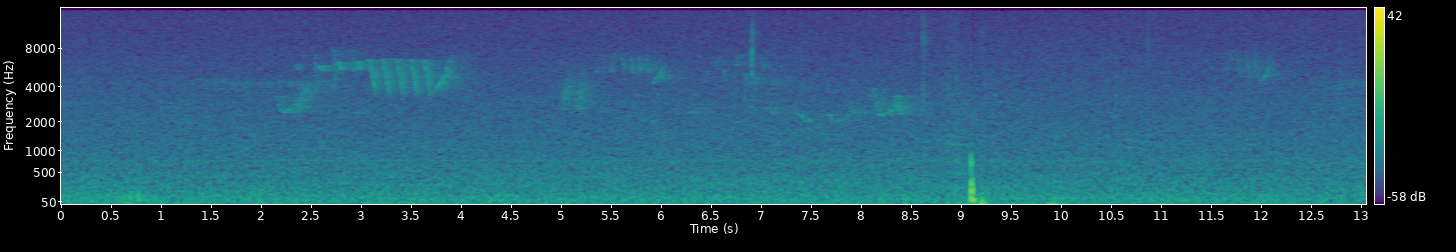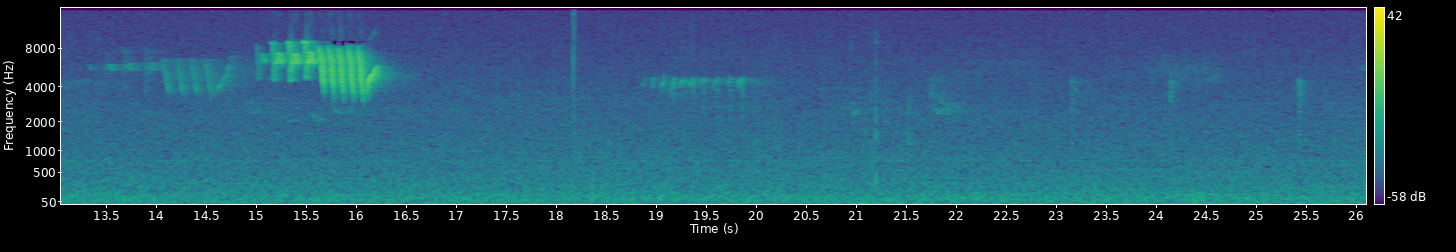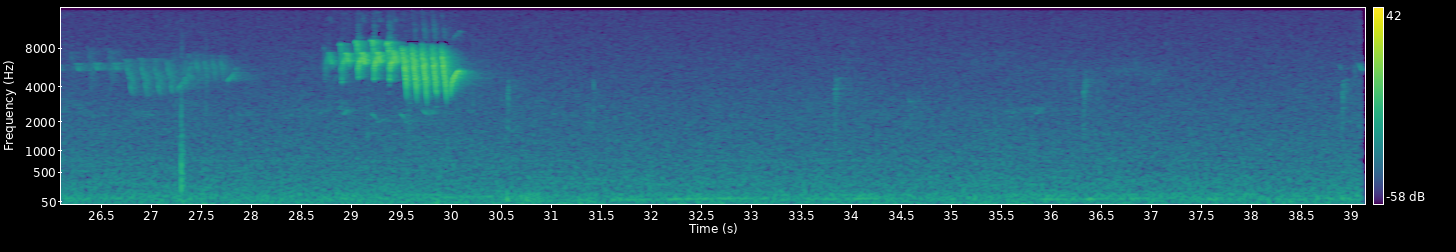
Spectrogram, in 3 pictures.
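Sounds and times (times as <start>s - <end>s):
steady hiss of outdoor noise: 0.0s - 39.1s
songbird singing while gleaning bugs from leaves: 1.3s - 4.2s, 5.0s - 9.5s, 11.6s - 17.2s, 18.8s - 20.2s, 20.8s - 31.6s, 33.6s - 37.4s, 38.9s - 39.1s.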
